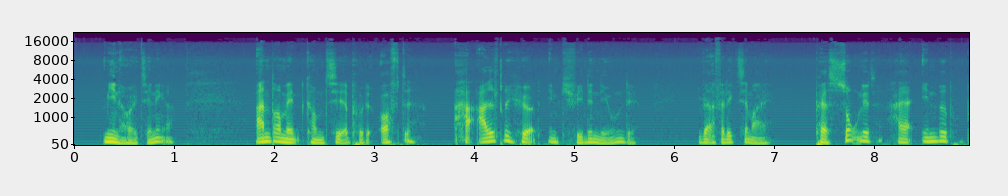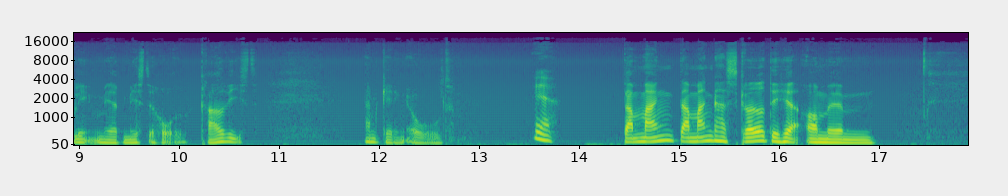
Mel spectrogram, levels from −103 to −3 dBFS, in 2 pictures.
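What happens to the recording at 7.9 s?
At 7.9 s the speech sits over a mains buzz that runs through the whole clip, well below the speech level. Sharp switching spikes, probably from a dimmer, rectifier or unshielded lead, enter twice per 50 Hz cycle, so the hum carries a dense stack of harmonics that gives it a raspy edge. On a spectrogram this shows as evenly spaced horizontal lines every 50 Hz climbing into the kHz range. The waveform shows a repeating 100 Hz spiky ripple in the pauses.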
